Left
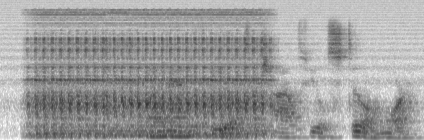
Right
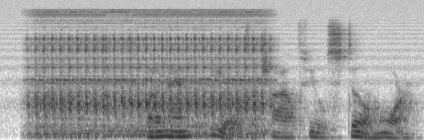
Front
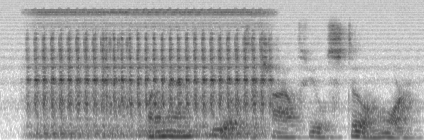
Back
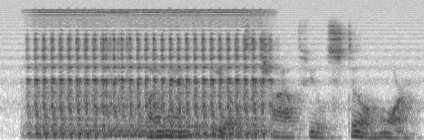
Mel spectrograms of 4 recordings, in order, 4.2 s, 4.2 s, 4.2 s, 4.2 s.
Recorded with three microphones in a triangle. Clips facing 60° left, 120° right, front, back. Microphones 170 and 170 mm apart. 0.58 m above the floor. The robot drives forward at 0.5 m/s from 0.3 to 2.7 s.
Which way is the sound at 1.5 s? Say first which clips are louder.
Right 6 dB, back 2 dB; 100° right.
